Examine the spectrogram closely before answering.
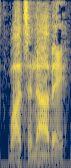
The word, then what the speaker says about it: Watanabe: Oh, it's Ken Watanabe, or Watanabe. That's how you pronounce it.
